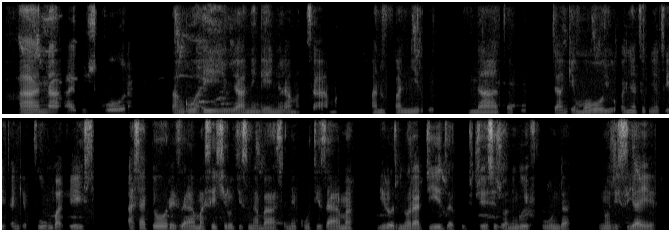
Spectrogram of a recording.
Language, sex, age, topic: Ndau, male, 18-24, education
